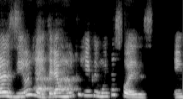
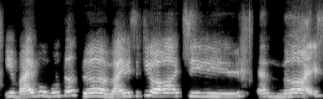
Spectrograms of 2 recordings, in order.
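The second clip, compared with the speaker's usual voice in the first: playful cheering; 3 semitones higher, much slower than usual. Pretend. Cheering for vaccine maker.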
